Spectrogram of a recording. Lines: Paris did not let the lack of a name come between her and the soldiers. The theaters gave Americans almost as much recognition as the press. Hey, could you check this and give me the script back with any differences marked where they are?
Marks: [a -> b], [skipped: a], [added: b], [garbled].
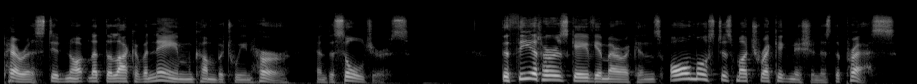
Paris did not let the lack of a name come between her and the soldiers. The theaters gave Americans almost as much recognition as the press.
